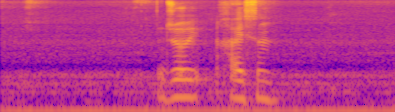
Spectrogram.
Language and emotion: Russian, neutral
